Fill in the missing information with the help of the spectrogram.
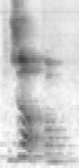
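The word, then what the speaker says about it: zoppo: इसको इसको इसको ऐसे लिखा जाएगा तेजोपो, लेकिन इसमें तय साइलेंट करेंगे, तय को साइलेंट करके बोलेंगे जोपो।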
